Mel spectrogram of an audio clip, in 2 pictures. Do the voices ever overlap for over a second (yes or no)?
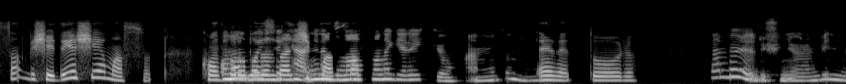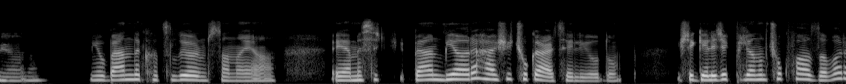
yes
